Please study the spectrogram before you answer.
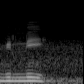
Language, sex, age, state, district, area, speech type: Punjabi, female, 45-60, Punjab, Rupnagar, rural, read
